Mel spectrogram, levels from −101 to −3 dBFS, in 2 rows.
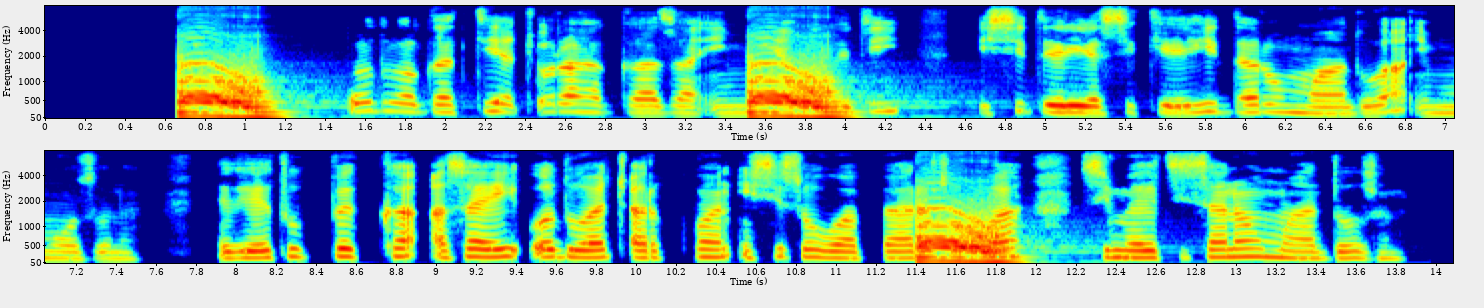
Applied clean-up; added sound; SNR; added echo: none; Musical instrument; -3 dB; none.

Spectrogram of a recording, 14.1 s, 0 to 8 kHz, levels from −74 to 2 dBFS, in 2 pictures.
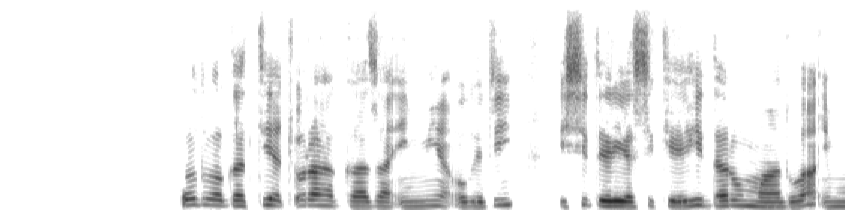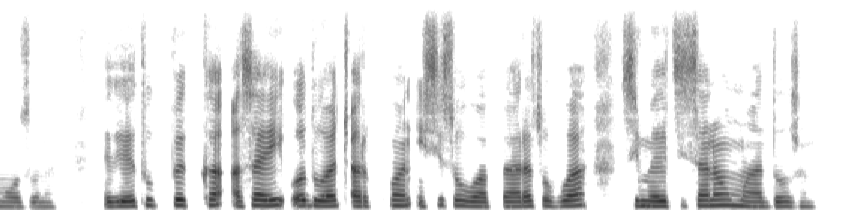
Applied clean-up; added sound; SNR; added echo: none; none; none; none.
